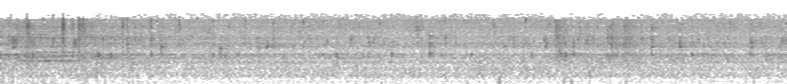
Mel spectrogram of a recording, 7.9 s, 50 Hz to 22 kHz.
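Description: INAX AWU-507RAML urinal's flush water trickling and dripping down the ceramic bowl into the drain: a faint steady trickle with scattered small drips.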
